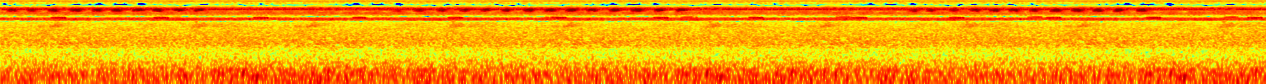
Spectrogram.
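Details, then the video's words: Crickets at night, binaurally recorded, keeping up a steady high-pitched ring while groups of quick rhythmic chirps come in recurring bursts of a few seconds, over a quiet low background rumble. "Night ambience, Cricket Conversations"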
